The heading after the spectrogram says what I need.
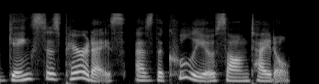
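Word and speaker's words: Gangsta's Paradise: the Alex trebec days counted off someone for saying gangster paradise instead of Gangsta Paradise as the Coolio song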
